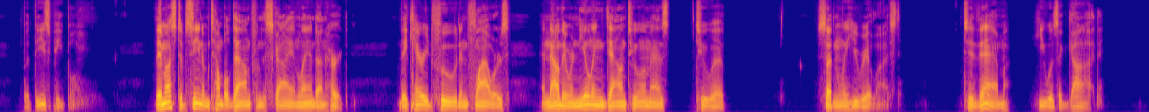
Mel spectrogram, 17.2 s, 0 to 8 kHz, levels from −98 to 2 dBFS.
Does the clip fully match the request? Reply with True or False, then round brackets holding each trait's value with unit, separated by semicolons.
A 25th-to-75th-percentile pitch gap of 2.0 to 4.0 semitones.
True (2.4 semitones)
